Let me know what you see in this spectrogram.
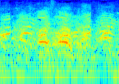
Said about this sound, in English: A small crowd, some filming, demand the federal agents leave.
